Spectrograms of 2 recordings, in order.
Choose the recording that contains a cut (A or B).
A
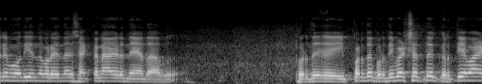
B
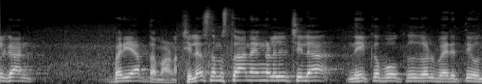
B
